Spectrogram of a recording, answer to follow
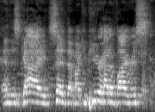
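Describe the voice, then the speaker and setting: A man's voice: high voice, fairly even intonation, moderate pace, natural voice. A comedian voicing a flustered elderly mother who rambles frantically. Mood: frantic. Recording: echoey room with a far-off mic and a laughing crowd.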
